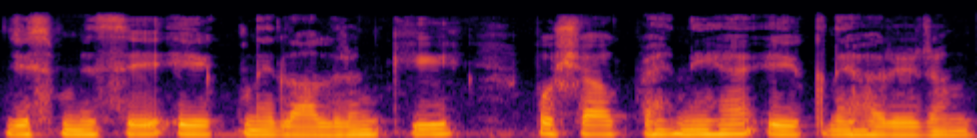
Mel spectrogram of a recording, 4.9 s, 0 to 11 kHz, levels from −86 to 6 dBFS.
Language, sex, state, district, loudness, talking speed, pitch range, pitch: Hindi, male, Punjab, Fazilka, -15 LUFS, 170 wpm, 105-110 Hz, 110 Hz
